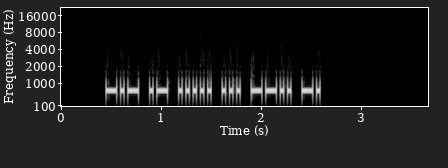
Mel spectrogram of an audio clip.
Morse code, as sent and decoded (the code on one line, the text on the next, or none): -.- .- ..... ... --.. -.
KA5SZN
